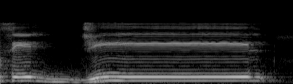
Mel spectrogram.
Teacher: सीन में सीटी है, जीम पर शद सख्ती से पढ़ने वाला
